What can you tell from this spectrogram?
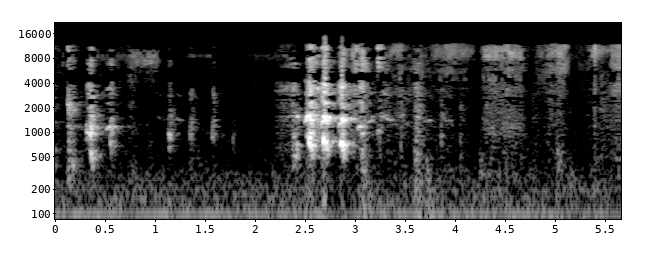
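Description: A person laughing in a quick run of short bursts, loudest about two and a half seconds in, with a few softer chuckles near the start.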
